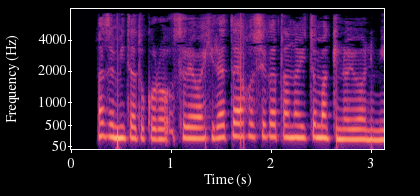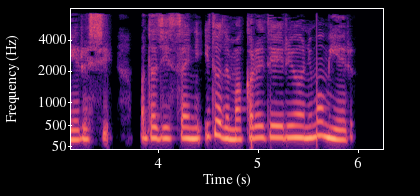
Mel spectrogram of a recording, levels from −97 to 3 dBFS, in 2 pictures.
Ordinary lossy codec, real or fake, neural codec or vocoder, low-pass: MP3, 48 kbps; real; none; 7.2 kHz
